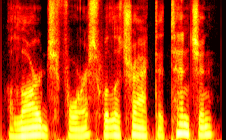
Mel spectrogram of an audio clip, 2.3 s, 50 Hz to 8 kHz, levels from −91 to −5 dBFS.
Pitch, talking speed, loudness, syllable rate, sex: 120 Hz, 160 wpm, -16 LUFS, 5.4 syllables/s, male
